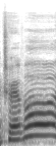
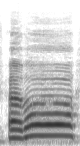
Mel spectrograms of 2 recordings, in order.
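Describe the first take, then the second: First: High sing-song summons, end held long; musical mom calling. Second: High sung-out copy of mom's call; mimicking echo. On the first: Retold or imitated. Mom calls out to her son, high musical holler. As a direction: imitate a mom calling musically from across the house. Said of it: "she'd be like". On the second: Son mocks his mom's call back to her, high musical echo. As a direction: echo the call teasingly, holding the last syllable. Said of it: "It was an echo".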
